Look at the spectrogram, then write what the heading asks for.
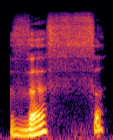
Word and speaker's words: veuf: Je suis veuf. Veuf, so remember to pronounce the final F.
